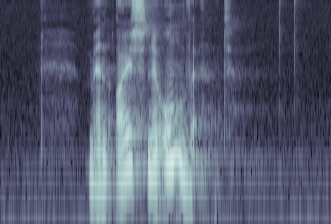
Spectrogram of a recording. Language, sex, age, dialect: Faroese, female, 36-60, Suðurstreymoy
